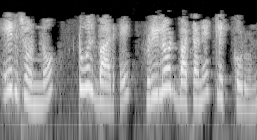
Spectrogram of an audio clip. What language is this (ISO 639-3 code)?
ben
